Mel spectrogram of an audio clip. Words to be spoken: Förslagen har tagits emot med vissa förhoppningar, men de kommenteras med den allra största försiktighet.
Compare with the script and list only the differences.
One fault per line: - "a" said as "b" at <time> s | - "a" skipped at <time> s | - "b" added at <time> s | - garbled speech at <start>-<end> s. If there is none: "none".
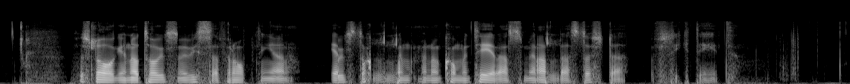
- "emot" skipped at 1.8 s
- garbled speech at 3.3-4.1 s
- "den" skipped at 5.4 s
